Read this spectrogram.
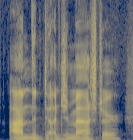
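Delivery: ordinary talk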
